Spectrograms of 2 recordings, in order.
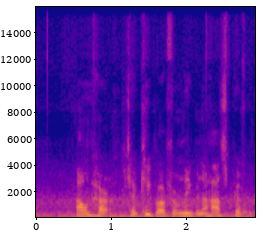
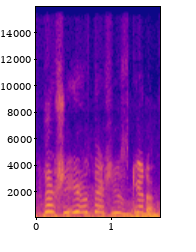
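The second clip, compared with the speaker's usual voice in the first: high, louder mock yell pointing her out; retold urgent call; 10 semitones higher, 4 dB louder than usual. Hurt detective urging officer to seize patient, high urgent call.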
